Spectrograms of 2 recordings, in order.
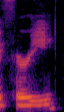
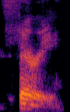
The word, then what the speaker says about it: Ferree: chamber orchestra and fari um am i pronouncing that right because sometimes people never okay it's not like fairy fairy okay um is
